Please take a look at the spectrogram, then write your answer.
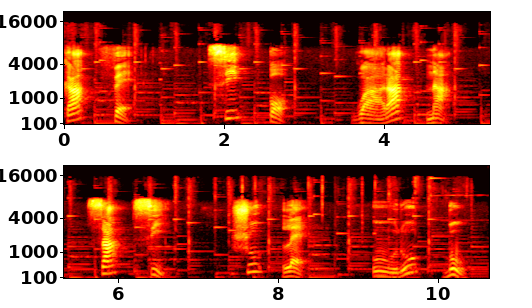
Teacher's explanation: possuem a última sílaba como sendo a sílaba tônica Ou seja a última sílaba é a sílaba mais forte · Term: palavras oxítonas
